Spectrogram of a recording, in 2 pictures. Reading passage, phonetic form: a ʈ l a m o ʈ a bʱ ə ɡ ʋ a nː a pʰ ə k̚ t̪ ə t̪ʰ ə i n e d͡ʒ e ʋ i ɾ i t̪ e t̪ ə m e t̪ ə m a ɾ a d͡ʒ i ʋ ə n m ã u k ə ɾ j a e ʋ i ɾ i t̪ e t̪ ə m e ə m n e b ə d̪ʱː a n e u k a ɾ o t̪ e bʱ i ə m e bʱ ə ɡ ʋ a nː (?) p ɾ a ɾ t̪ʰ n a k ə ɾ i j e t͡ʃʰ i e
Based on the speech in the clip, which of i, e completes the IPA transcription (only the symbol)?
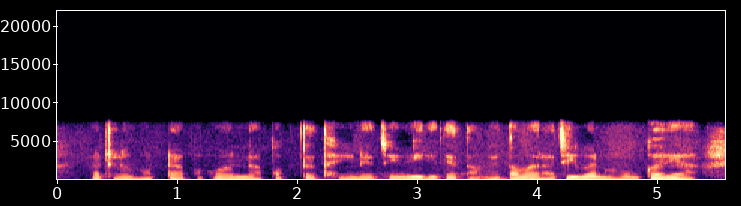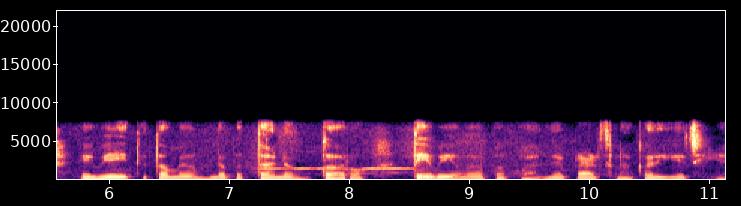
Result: e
